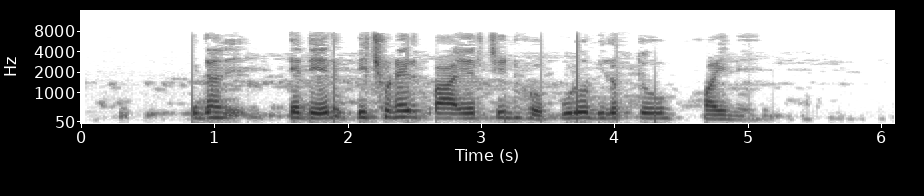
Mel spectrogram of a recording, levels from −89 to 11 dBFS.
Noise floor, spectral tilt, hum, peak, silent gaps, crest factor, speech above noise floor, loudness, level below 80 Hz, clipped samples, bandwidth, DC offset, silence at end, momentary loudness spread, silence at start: -58 dBFS; -5.5 dB/octave; none; 0 dBFS; none; 16 dB; 44 dB; -15 LUFS; -52 dBFS; under 0.1%; 8 kHz; under 0.1%; 1.1 s; 9 LU; 0.3 s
